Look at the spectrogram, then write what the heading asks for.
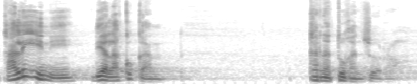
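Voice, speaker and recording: Man, pastor, sermon, hushed to shouting, lively pitch, long church echo. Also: breathy edge. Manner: swings from hushed to shouting, drawn-out emphasis. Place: church hall. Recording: echoey church hall.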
